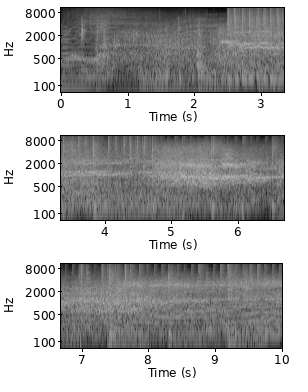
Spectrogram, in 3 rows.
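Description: Black 1982 Pontiac Trans Am pulling away hard with a long tyre squeal that sets in about two and a half seconds in and is loudest midway, over background music.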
